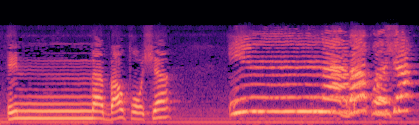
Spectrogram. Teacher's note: نون مشدد ہے، غنہ کیجئے، اور طا ساکن ہے چونکہ اس لیے اس کی صفت قلقلہ ادا کریں گے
